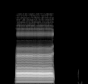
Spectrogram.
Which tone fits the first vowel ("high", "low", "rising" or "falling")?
high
